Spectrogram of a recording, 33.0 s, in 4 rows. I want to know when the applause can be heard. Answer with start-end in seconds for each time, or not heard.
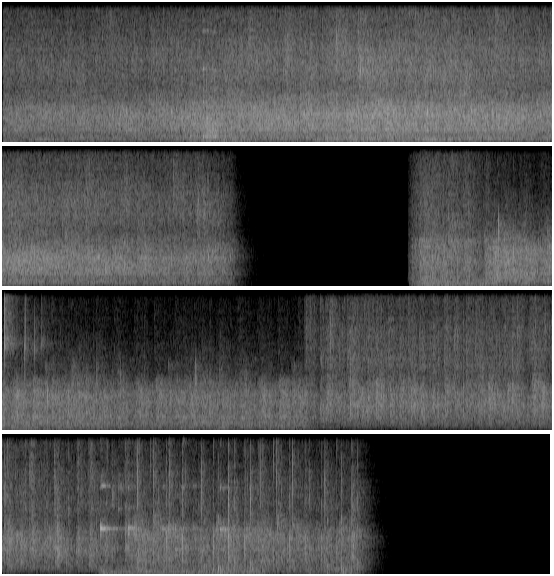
0.0-11.8, 14.3-30.2.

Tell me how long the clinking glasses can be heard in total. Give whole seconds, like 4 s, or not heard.
4 s.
